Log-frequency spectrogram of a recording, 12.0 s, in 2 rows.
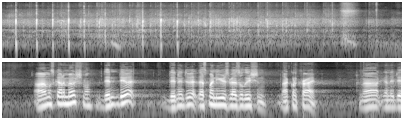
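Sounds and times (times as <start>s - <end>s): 
audience clapping: 0.0s - 6.0s
speech: 6.5s - 10.8s, 11.4s - 11.9s.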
